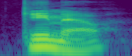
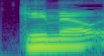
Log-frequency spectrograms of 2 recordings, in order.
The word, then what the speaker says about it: Gimel: Gimel. Gimel is the G sound in Hebrew.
